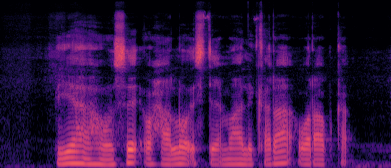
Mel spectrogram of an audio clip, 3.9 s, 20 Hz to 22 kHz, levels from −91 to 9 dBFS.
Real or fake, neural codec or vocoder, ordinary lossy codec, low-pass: real; none; none; none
